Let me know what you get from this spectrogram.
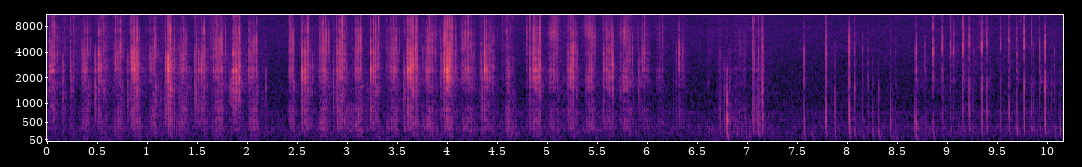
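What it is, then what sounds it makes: Milk chocolate bar. A solid, flat milk chocolate bar held in the palm and turned between its smooth back and segmented front is tapped and scratched with long white nails. Quick, irregular scratches and clicks come in dense bursts with bright, high content and short, dry decays. The scraping runs continuously, with a few sharper taps standing out near the end.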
